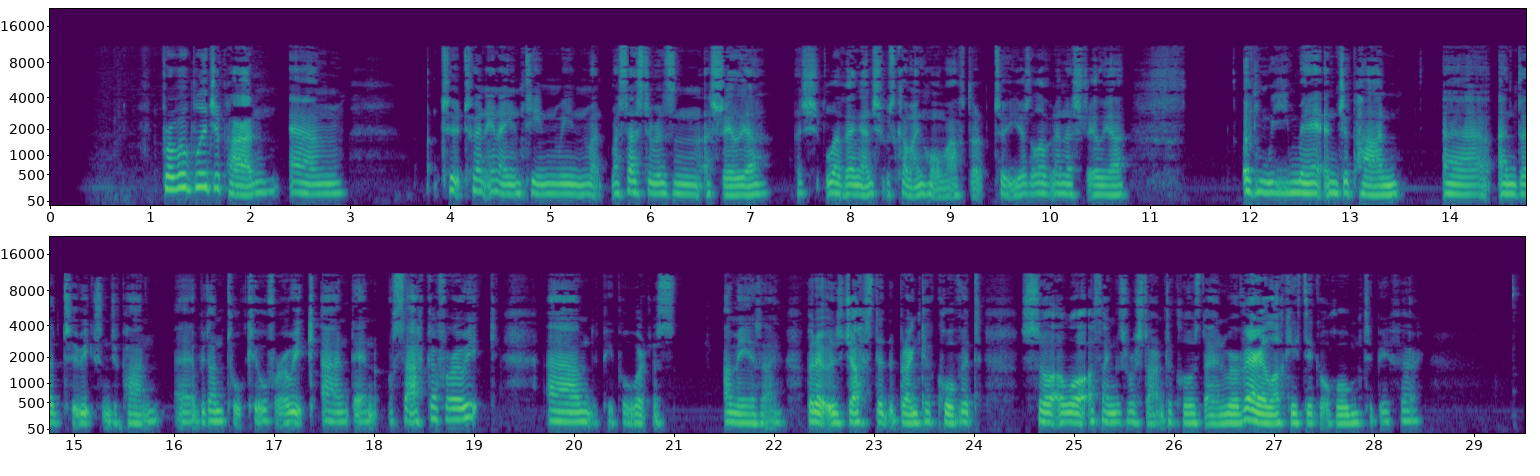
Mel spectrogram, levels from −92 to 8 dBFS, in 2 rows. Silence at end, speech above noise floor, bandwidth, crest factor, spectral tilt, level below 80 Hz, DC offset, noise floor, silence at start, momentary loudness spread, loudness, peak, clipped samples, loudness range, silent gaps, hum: 1.05 s; 48 dB; 11.5 kHz; 22 dB; -5.5 dB/octave; -60 dBFS; under 0.1%; -71 dBFS; 1.15 s; 11 LU; -24 LUFS; -2 dBFS; under 0.1%; 5 LU; none; none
